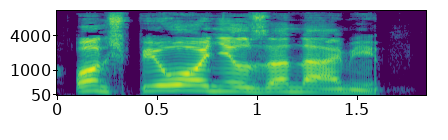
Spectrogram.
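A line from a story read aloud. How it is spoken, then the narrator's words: Frightened shout. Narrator (Russian): Мертон, который был напуган больше всех, закричал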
